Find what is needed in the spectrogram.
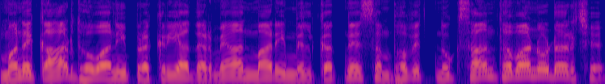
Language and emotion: Gujarati, fearful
